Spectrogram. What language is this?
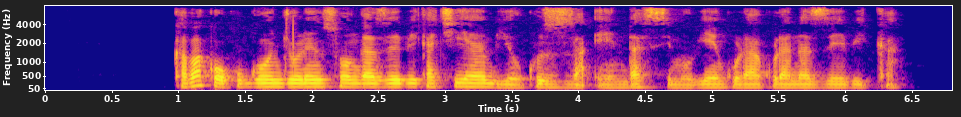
Ganda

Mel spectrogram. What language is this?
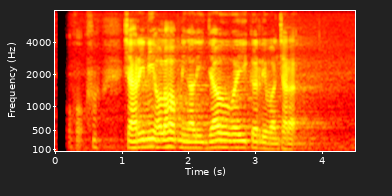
Sundanese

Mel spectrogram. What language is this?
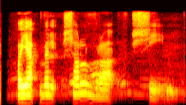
Icelandic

